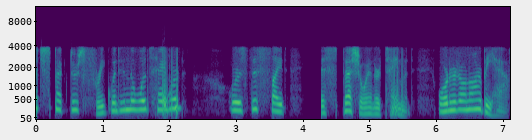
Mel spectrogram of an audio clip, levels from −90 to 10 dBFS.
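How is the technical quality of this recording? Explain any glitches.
The recording has three glitches on top of a narrow telephone-band sound that comes from G.711 coding.

Processor overload crackle hits at 1.67 to 2.13 s and again at 5.28 to 5.52 s. The processor kept missing buffer deadlines, which fits buffers of around 5 ms, and replayed stale audio with hard edges. You hear gritty tearing.

Packet loss with pitch repetition runs from 4.00 to 4.28 s. About 280 ms went missing, the last pitch period was repeated and faded out, and the sound dips toward silence before cross-fading back.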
